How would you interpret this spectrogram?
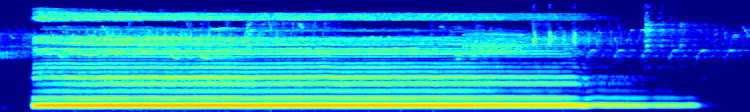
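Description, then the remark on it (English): A single long, steady nasal hum of bee breath on an exhale, held at one low-mid pitch with a buzzy, overtone-rich tone for about six seconds before tapering off. No talking. “Exhale, humming.”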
